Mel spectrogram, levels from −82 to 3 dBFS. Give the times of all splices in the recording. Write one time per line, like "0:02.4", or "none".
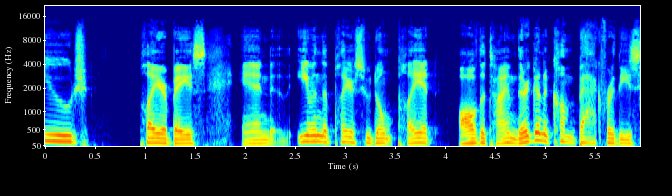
0:04.0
